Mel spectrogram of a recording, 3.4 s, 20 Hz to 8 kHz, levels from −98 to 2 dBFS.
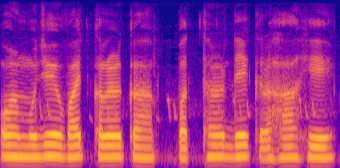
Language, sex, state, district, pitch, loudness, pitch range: Hindi, male, Arunachal Pradesh, Lower Dibang Valley, 155 Hz, -16 LUFS, 145-155 Hz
